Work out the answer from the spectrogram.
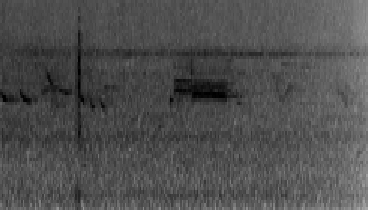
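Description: Outdoor ambience over a steady background hiss, with small birds chirping and one short buzzy trill. A single sharp click comes about a second in, and the sound fades out near the end.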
